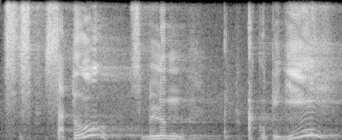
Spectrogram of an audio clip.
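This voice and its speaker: A humble, earnest salesman stammers through every sentence, stuck on the first syllable of his words, as a preacher puts him on. His voice sits high and swings widely in pitch. Long reverb rings around him in a roomy church hall. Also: wildly swooping pitch, takes it slowly, exaggerated voice. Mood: halting, earnest. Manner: heavy stutter, repeating first syllables. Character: stuttering male book salesman, humble and earnest.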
